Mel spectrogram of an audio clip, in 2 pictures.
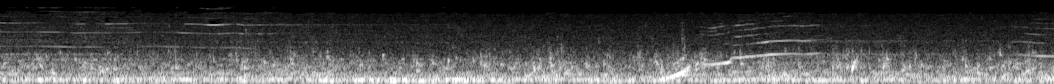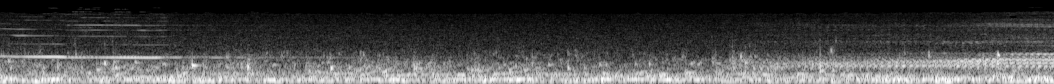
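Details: Whale song recorded near Tahiti: a sharp upward-sweeping cry followed by a thin, level high whistle, set against dense crackling underwater noise and a low steady drone.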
